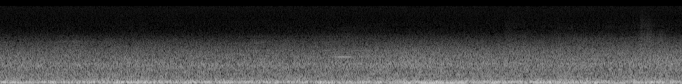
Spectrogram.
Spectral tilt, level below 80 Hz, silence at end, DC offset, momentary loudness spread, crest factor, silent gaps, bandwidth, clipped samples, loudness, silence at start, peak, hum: -7.5 dB/octave; -28 dBFS; 0 s; under 0.1%; 2 LU; 14 dB; none; 16.5 kHz; under 0.1%; -24 LUFS; 0 s; -10 dBFS; none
